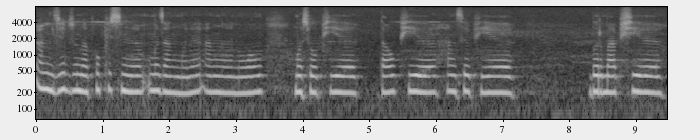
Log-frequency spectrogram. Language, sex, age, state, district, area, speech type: Bodo, female, 30-45, Assam, Kokrajhar, rural, spontaneous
